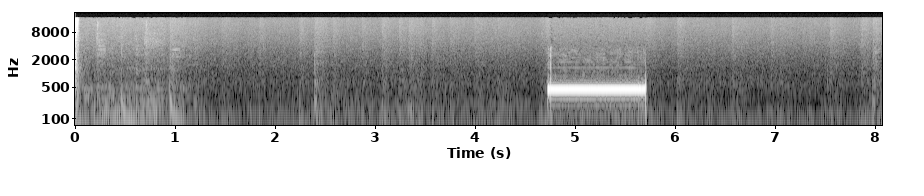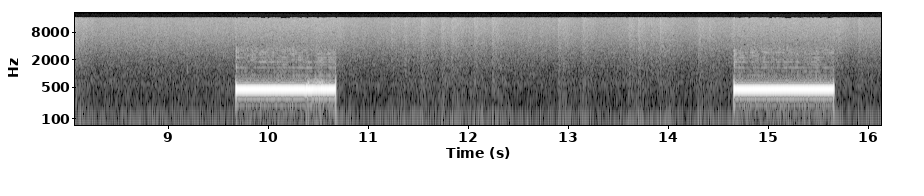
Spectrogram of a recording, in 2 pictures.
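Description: Telephone ringback tone heard while placing a phone call: three steady, mid-pitched tones, each about one second long and evenly spaced several seconds apart, over a faint low hum.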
